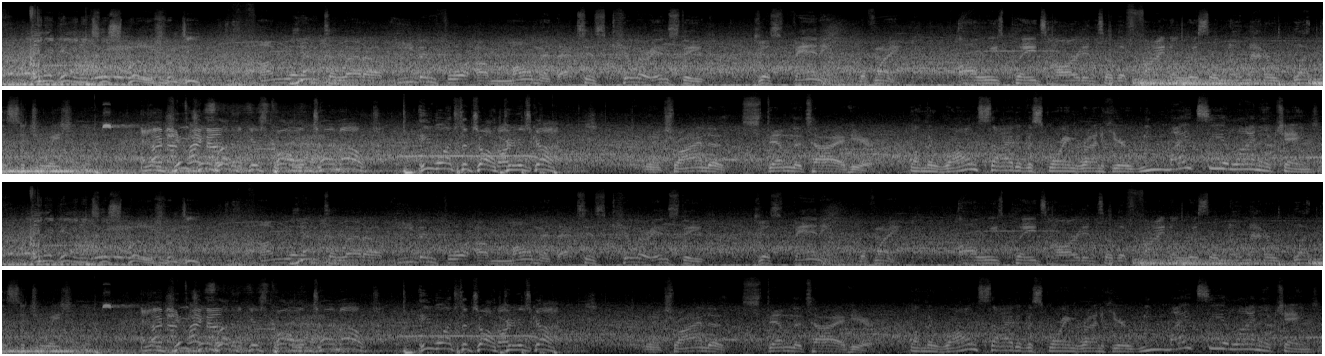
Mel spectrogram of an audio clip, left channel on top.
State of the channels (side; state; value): right; quieter; 6.7 dB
